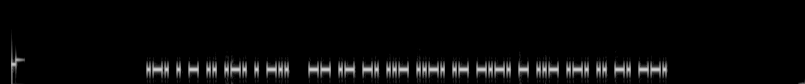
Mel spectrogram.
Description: Morse code, heard as a keyed tone, about 40 wpm, 700 Hz. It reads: RETIRED MANUFACTURING
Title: K1USN SST QSO Practice 40wpm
